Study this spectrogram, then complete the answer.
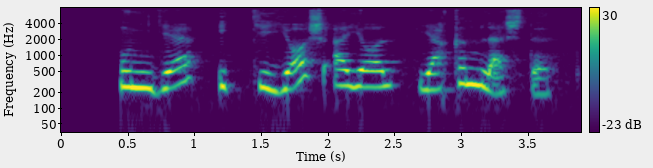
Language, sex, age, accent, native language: Uzbek, female, 25-34, Toshkent shahri, Uzbek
